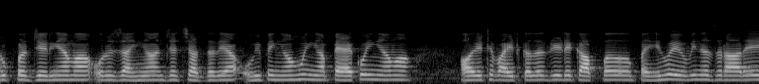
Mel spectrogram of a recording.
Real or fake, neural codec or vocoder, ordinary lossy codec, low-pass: real; none; none; none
